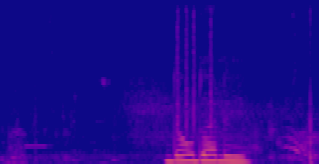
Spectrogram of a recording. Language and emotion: Russian, neutral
